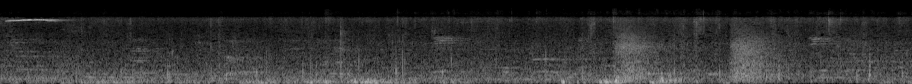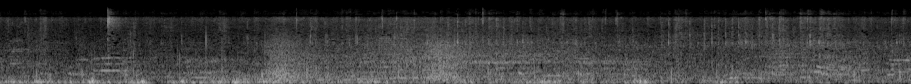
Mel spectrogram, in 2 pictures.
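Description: Footsteps of passers-by tap on a tiled walkway in a covered arcade.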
